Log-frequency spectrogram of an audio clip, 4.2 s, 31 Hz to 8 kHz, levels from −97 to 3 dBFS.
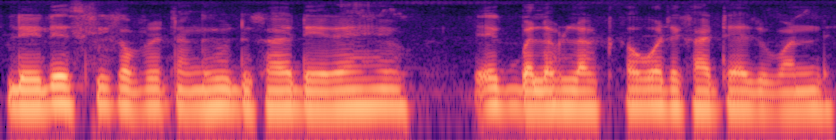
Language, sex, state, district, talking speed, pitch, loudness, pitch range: Hindi, male, Madhya Pradesh, Katni, 245 wpm, 115 Hz, -18 LUFS, 110-115 Hz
